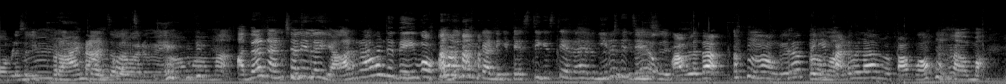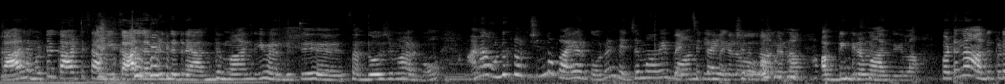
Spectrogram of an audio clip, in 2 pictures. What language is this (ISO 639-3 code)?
tam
